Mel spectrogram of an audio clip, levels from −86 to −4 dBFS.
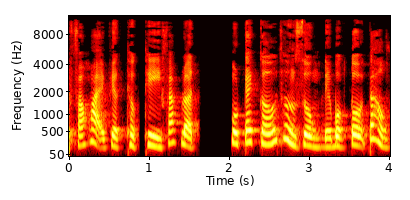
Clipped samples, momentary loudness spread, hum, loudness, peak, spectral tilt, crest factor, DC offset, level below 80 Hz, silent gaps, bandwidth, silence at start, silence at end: under 0.1%; 4 LU; none; -19 LUFS; -4 dBFS; -4.5 dB/octave; 14 dB; under 0.1%; -68 dBFS; 1.65-2.02 s; 11.5 kHz; 0 s; 0 s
